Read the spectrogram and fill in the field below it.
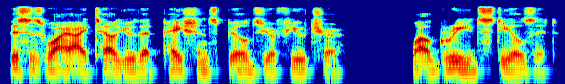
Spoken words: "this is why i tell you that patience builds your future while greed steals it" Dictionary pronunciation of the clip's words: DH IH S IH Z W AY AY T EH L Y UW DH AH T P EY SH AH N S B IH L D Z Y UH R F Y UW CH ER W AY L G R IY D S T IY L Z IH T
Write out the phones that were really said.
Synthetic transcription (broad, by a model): DH IH S IH Z W AY AY T EH L Y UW DH AH T P EY SH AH N S B IH L D Z Y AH R F Y UW CH ER W AY L G R IY D S T IY L Z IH T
